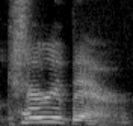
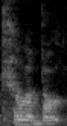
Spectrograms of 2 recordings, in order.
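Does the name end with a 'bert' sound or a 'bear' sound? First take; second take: bear; bert. First: The name ends in a 'bear' sound. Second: The name ends in a 'bert' sound. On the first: The speaker calls it right. "like Camembert" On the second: The speaker calls it wrong. "spelled like it's spelled like Carabert, but it's not. It's not pronounced like that"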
